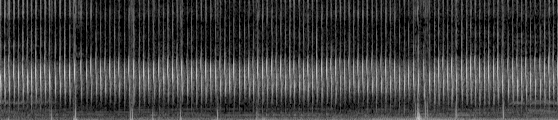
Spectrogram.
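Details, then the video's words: Unbroken, rapid series of sharp high chips, roughly three to four each second, from a bar-winged prinia (ciblek sawah), used to goad other prinias into song. Occasional clicks and knocks sound beneath. "Suara Tembakan Ampuh Untuk Pancingan Ciblek Sawah Anda"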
